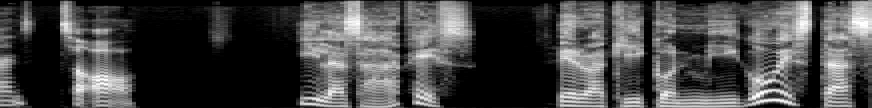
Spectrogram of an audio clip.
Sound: speaking Spanish

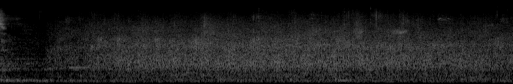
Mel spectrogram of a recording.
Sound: audience applauds

